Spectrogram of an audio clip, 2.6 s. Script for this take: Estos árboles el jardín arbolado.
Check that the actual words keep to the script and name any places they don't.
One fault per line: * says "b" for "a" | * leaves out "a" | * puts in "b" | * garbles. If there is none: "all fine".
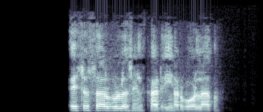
all fine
